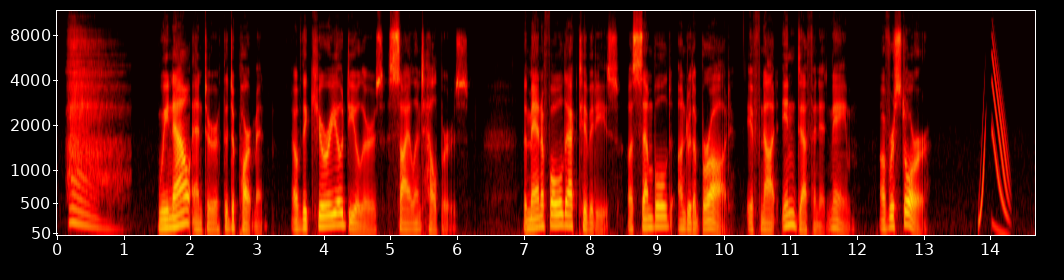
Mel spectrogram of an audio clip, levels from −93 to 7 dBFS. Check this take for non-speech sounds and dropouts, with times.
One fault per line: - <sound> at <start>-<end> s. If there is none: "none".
- sigh at 0.1-1.1 s
- chirp at 13.8-14.3 s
